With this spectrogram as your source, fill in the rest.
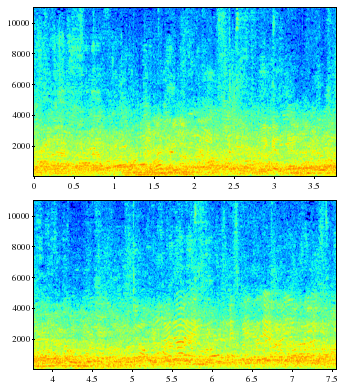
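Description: Several men chatter and call out in a large echoing hall.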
